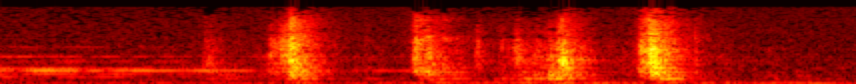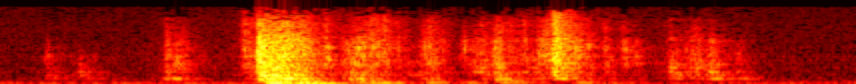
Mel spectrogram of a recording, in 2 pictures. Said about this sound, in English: A door slammed like a blow. Feet thudded angrily down a stair and kept on thudding towards my door.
